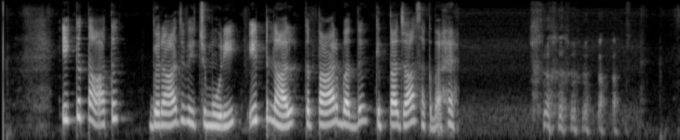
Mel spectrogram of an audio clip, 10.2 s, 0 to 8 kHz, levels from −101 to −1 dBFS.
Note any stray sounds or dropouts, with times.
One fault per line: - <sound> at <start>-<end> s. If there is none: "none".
- laugh at 7.9-9.5 s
